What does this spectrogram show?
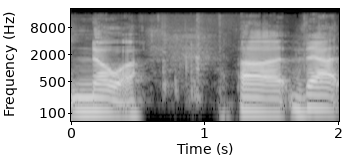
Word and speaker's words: NOAA: And so for example, when I was with the National Oceanic and Atmospheric Administration, we pronounced it NOAA, we had a program called the Ocean Exploration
